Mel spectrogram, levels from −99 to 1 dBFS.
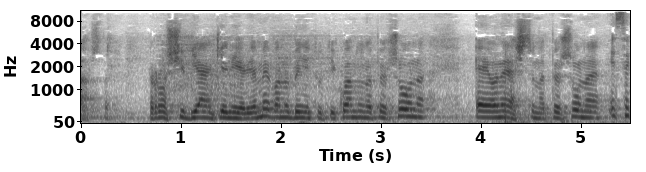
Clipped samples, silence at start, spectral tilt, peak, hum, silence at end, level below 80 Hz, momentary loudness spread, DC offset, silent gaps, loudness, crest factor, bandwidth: under 0.1%; 0 s; -4.5 dB/octave; -6 dBFS; none; 0 s; -48 dBFS; 12 LU; under 0.1%; none; -22 LUFS; 16 dB; 11 kHz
